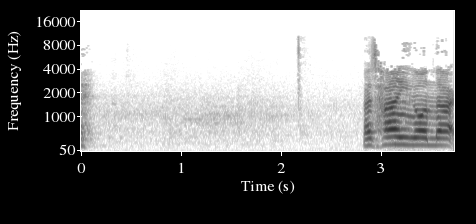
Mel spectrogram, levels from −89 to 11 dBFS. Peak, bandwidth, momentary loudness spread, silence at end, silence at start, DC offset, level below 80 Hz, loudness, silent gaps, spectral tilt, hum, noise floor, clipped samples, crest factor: -2 dBFS; 10 kHz; 14 LU; 0 s; 0 s; under 0.1%; -80 dBFS; -17 LUFS; none; -3.5 dB/octave; none; -67 dBFS; under 0.1%; 20 dB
